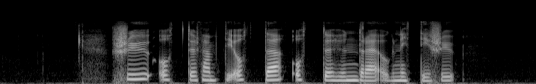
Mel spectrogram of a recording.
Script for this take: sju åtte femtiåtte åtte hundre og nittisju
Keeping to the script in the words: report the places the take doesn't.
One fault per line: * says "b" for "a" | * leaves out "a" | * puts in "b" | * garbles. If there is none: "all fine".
all fine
